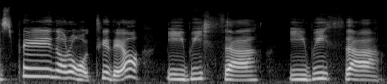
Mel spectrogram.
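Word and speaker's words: Ibiza: 유명한 휴양지 섬인데 이비자섬 자 스페인어로 어떻게 돼요 이비사 이비사 어 자 예전에 금 배트맨 시리즈에 이제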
